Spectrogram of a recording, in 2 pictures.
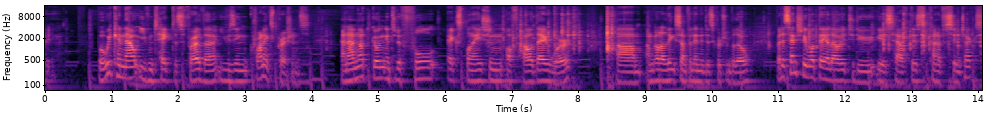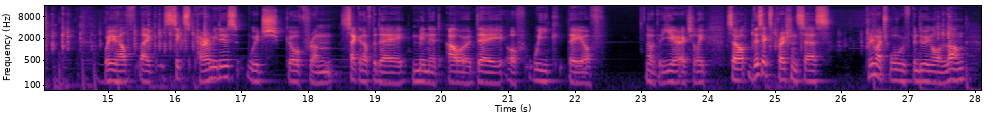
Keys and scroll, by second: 6.8 shift+Left, 11.1 shift+2, 12.4-13.9 typing, 26.1 super+s, 27.2 ctrl+shift+r.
